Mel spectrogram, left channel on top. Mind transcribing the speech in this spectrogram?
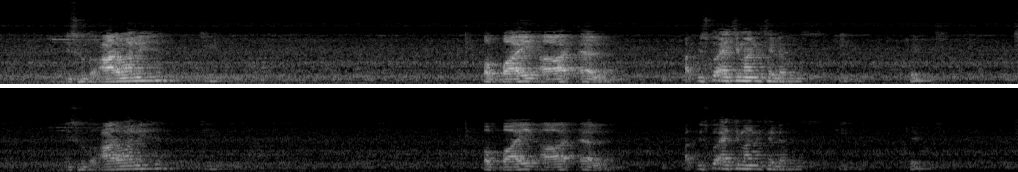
इसको तो आर मान लीजिए और पाई आर एल, अब इसको एच मान के चले। ठीक,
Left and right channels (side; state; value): right; quieter; 10.9 dB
